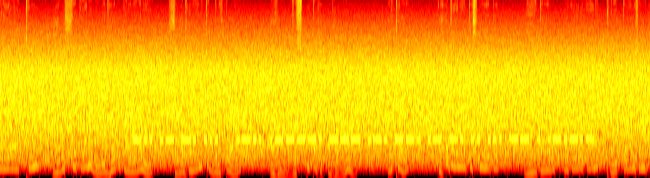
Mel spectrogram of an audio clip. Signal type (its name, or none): Morse code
